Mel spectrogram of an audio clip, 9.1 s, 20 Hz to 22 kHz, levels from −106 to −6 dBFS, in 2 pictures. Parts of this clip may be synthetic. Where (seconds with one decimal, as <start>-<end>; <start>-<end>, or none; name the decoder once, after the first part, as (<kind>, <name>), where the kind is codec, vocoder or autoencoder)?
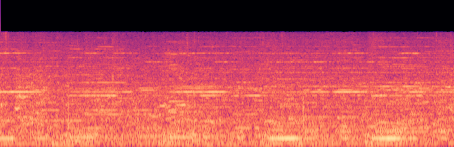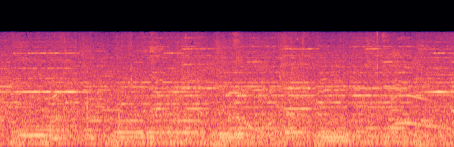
none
